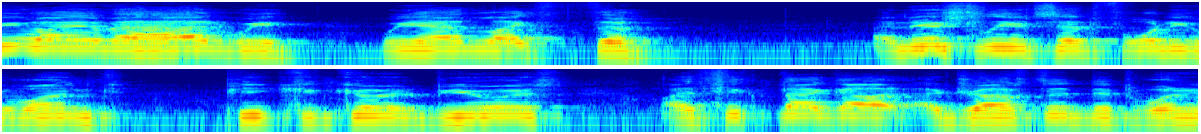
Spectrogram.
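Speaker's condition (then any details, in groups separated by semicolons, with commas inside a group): Cerebral palsy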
